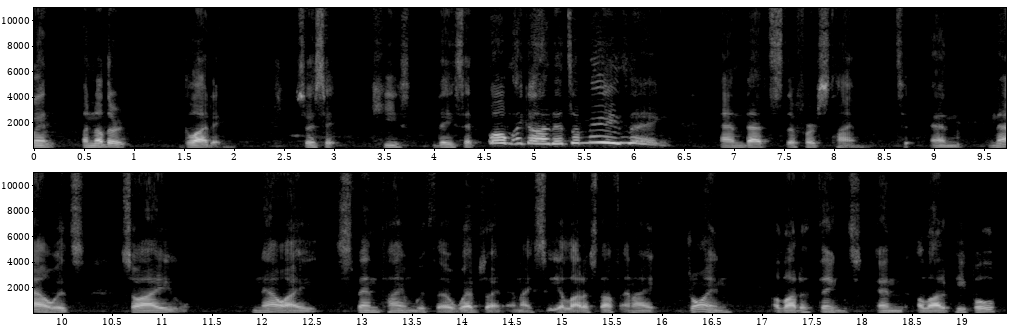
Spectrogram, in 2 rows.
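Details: Aphasia in a man about 16 years after a stroke during surgery; he continues daily speech therapy.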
